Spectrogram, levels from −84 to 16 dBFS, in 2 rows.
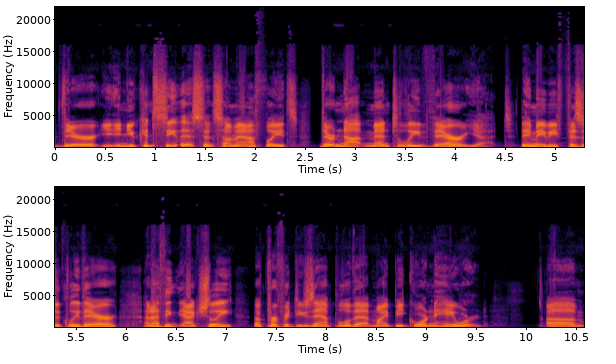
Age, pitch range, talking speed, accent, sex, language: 40-59, 130-175 Hz, 185 wpm, American, male, English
